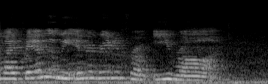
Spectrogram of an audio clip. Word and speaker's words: Iran: No, we almost went to war with Iran, right?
